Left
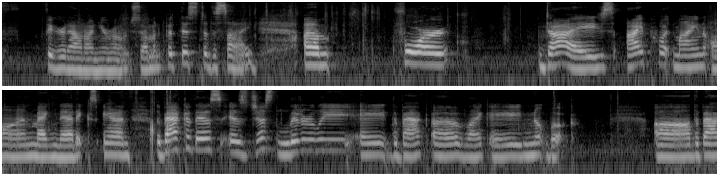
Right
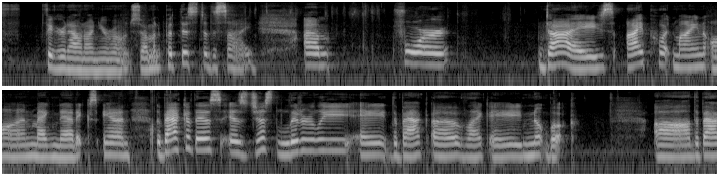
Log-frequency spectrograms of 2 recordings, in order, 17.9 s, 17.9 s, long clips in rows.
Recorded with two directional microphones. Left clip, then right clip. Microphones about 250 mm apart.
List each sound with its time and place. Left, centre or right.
0.5 s speech: centre
4.4 s a sound: left
4.9 s speech: centre
6.7 s speech: centre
